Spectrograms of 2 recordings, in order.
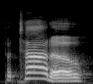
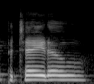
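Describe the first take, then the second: First: Potato with a broad AH in the middle. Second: Potato with a long AY in the middle. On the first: Working out a lyric, potato as puh-TAH-toe. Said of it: "I say". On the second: Working out a lyric, potato as puh-TAY-toe. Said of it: "you say potato". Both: Shown as a demonstration.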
